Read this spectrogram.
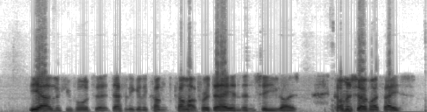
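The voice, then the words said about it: English accent. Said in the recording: “you Americans sometimes get a bit confused between an Australian and an English accent ... Everyone says, you from Australia? Nope.”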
